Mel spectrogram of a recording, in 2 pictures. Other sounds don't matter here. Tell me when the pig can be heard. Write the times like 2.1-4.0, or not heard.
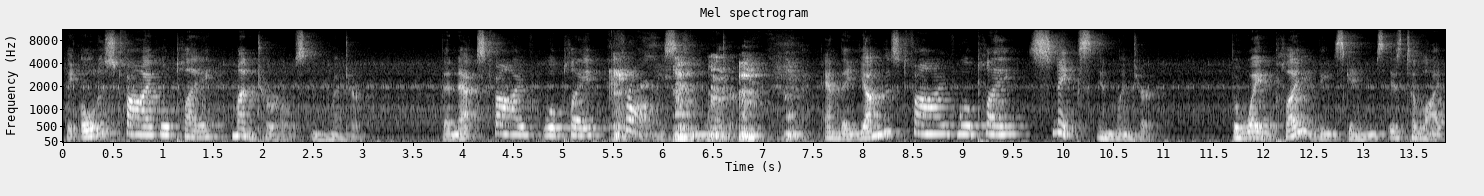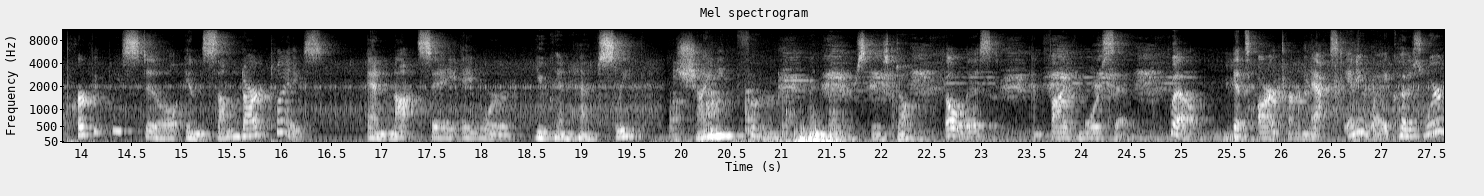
5.5-7.5, 19.9-21.6.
